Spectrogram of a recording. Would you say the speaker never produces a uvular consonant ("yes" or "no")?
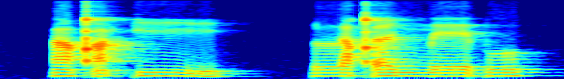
no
